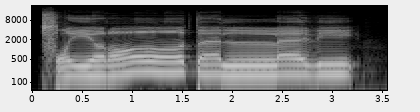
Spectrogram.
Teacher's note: dibaca jadi huruf ta. Vokalnya juga vokal-vokal yang betul-betul vokal a murni atuh ya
